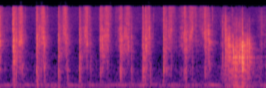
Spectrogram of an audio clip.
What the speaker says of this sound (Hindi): इस कार्ड को शफल करना थोड़ा सा मुश्किल है ना।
